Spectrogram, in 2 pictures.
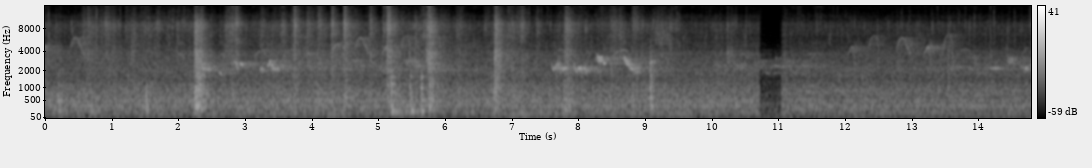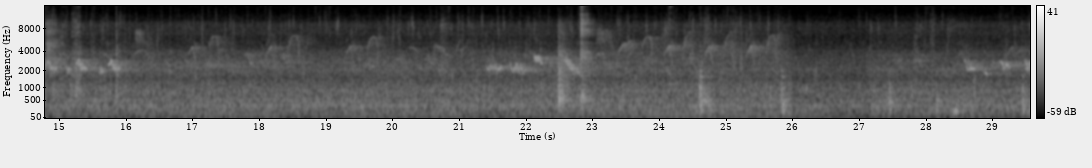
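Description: Okra and beef stew bubbling in a wok while a spoon stirs through it, scraping and tapping against the pan in scattered sharp clicks. Short high chirps come and go a few times over a steady background hiss.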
